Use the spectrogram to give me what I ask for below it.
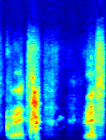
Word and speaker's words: Gruff: yeah, and it's spelled the Welsh way, so it looks like Gruff Tuff, but it's Griff Tuff, who Yeah.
